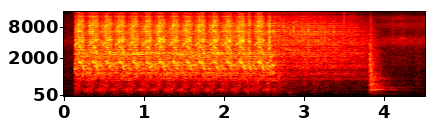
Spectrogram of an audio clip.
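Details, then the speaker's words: Kubota L2350 diesel tractor with water in the fuel, bleeding the injector lines: it cranks about three turns a second for 2.5 seconds without firing, no glow plugs used; no start from air in the fuel lines. "these things are hard to start when you're not using glow plug so the fear of starting i don't think it will start right now because you gotta have glow plugs of fire"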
